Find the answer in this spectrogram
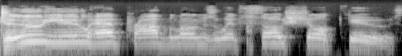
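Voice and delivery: every word drawn out, very slow and deliberate. Repeating a question to someone, slow and deliberate. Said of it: "I'll say it slowly".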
